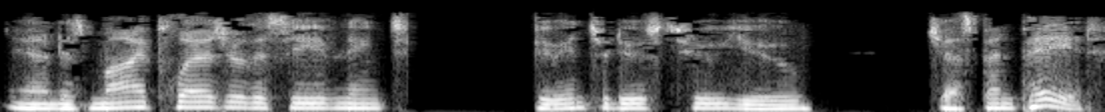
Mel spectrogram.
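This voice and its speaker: Male conference-call host, Maine accent, husky voice, laid-back rambling delivery, dull lo-fi recording. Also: medium pitch, fairly even intonation, unhurried, no echo. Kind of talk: casual, rambling online presentation. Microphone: online conference room call. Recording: dull, muffled lo-fi audio.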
